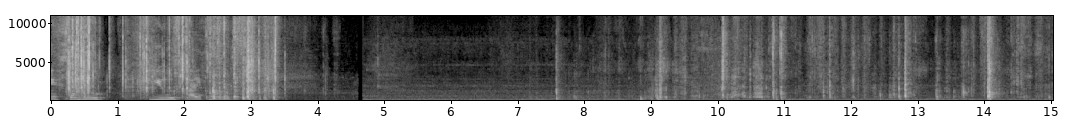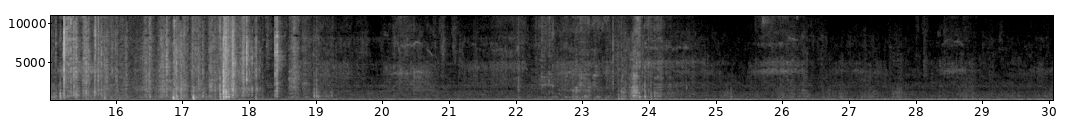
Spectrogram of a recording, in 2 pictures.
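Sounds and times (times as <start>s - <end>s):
packaging rustling: 0.0s - 3.8s, 8.8s - 19.1s.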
